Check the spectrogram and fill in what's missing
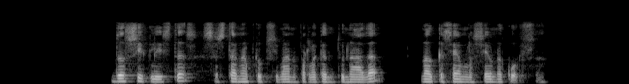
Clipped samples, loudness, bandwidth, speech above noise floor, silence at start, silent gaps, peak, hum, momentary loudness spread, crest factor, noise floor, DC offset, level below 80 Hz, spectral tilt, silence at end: under 0.1%; -26 LUFS; 8 kHz; over 64 dB; 1.1 s; 3.90-4.20 s; -6 dBFS; none; 7 LU; 20 dB; under -90 dBFS; under 0.1%; -62 dBFS; -5 dB/octave; 0.85 s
